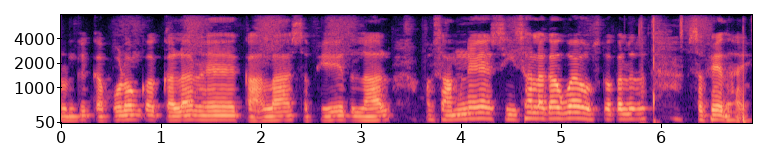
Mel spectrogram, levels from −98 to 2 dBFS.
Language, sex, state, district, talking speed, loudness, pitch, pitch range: Hindi, male, Chhattisgarh, Bilaspur, 155 wpm, -17 LUFS, 125 Hz, 110-140 Hz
